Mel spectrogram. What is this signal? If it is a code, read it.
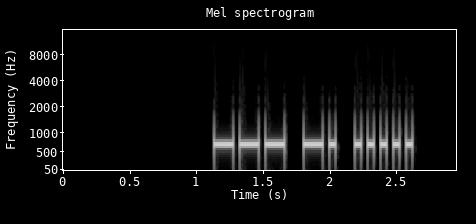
Morse code, heard as a keyed tone, about 25 wpm, 700 Hz. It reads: ON5
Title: Callsign Prefixes for Top 100 DXCC - 25wpm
